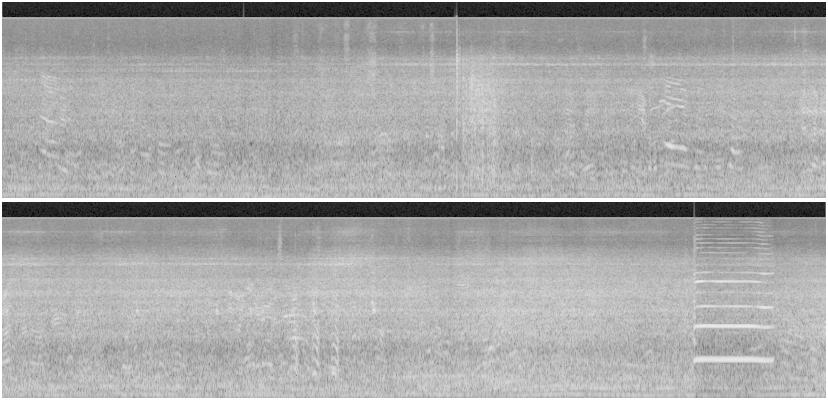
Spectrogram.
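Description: Single-cylinder speedway motorcycles rev at the start gate.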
